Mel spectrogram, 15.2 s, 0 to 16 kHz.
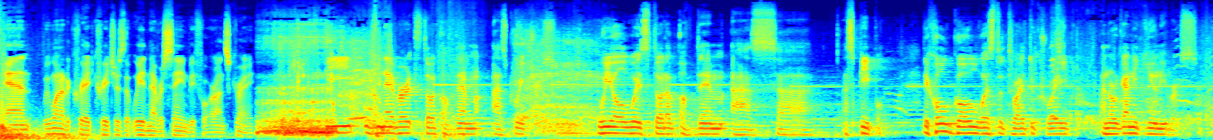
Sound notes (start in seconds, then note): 3.2 growling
